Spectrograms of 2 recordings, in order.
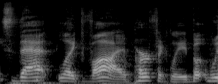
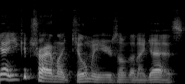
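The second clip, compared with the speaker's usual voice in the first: play-acted casual, unbothered, smug, offhand tone; 6 semitones lower, 4 dB quieter than usual. Describing a character's reaction to a threat: imitating nonchalant Aranea. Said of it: "I like that Arani is so nonchalant about".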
